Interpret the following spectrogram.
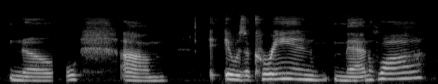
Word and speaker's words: manhwa: It was a Korean manhwa, not manga, manhwa, I think. It's manhwa.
